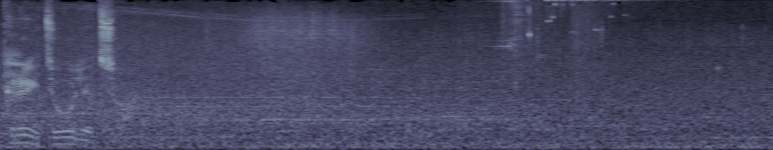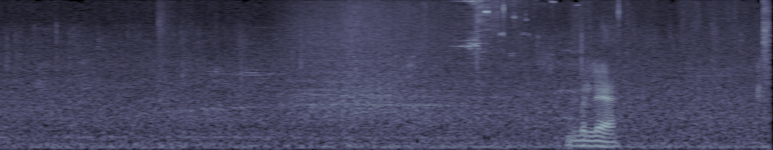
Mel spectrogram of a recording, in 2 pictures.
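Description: A young man speaks briefly and with amusement into a close microphone.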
